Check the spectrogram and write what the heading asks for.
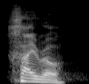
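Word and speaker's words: chairo (χαίρω): So it'd be like chairo.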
